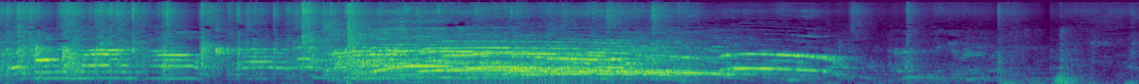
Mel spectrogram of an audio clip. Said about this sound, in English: A million of claps to our powerful speaker, Coach Andrew!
